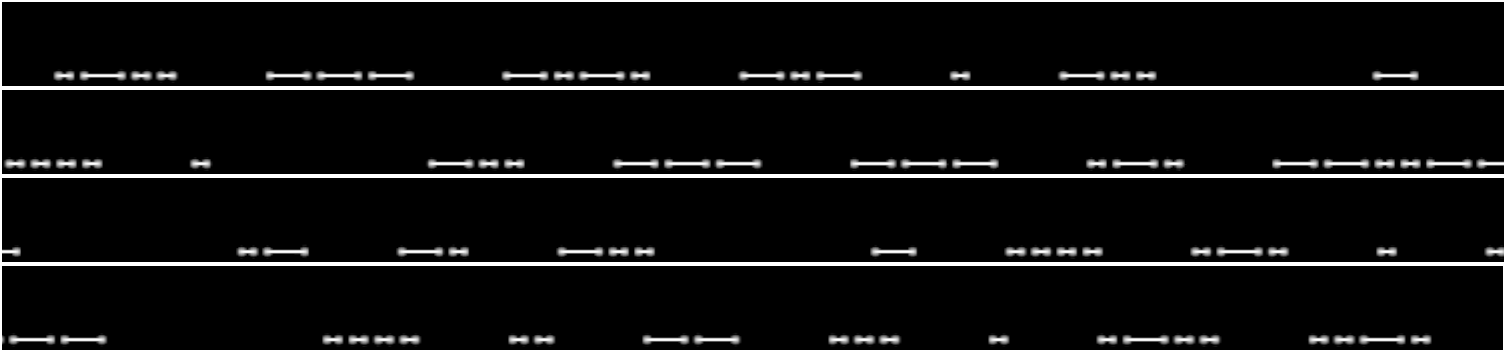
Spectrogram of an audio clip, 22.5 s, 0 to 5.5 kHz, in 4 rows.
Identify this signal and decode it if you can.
Morse code, heard as a keyed tone, about 25 wpm, spaced as for 16 wpm, 700 Hz. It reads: LOCKED THE DOOR, AND THREW HIMSELF
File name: Pinocchio / Pinocchio ch4 10 25 ik1hge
